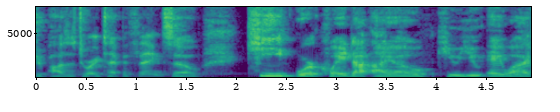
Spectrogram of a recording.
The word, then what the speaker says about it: Quay: it's i'm told it's key um so we bought core os and they were like yeah and we bring along our product and it's actually pronounced key and we all kind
